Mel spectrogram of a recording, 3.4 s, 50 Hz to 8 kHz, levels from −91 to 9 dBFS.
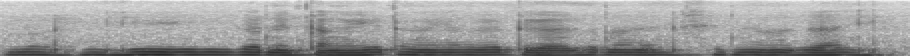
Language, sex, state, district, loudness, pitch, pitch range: Chakma, male, Tripura, Unakoti, -14 LUFS, 130 Hz, 125-135 Hz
